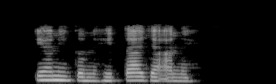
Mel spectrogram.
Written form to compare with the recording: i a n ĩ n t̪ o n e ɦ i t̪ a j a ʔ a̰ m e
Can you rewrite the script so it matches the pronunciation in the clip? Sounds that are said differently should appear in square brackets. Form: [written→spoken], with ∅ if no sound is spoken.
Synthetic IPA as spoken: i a n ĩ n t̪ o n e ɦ i t̪ a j a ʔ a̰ [m→n] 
